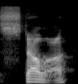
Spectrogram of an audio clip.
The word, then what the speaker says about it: STLA: the next few years there is stla or uh the executive is actually pronounced at stella uh stella small stella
